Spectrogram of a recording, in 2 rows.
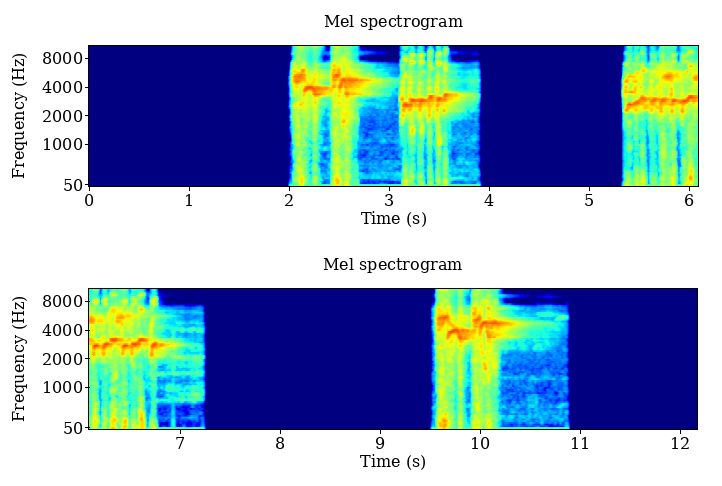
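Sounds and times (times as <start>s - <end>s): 
leafbird song: 2.0s - 3.9s, 5.4s - 7.2s, 9.6s - 10.9s.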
